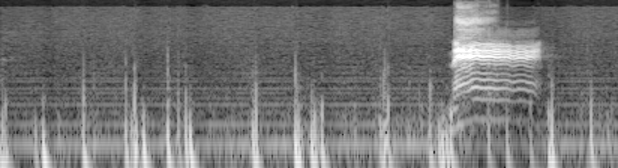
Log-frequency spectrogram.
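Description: Film soundtrack: a steady low hum under a quick pulse of soft low thumps, about three or four a second. About three seconds in, a short, loud, wavering pitched cry breaks in.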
